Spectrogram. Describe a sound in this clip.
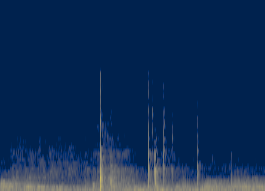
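Dice clatter onto a wooden board.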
